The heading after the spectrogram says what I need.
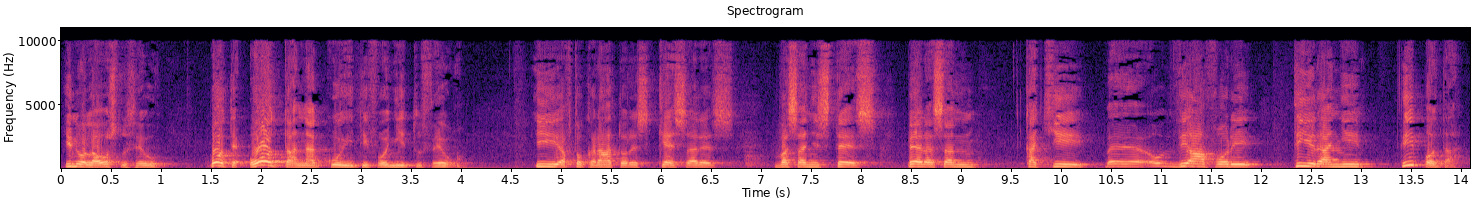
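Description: A man with a fairly high voice gives a sermon. He reads scripture in a measured, chanting way, then preaches to his congregation as beloved brothers, often rising into emphatic bursts. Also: darkish tone. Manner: addresses listeners as beloved brothers. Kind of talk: sermon with psalm reading.

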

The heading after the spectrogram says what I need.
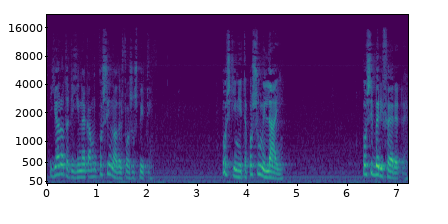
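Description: A man who is a church elder preaching a sermon, earnestly addressing his brothers and sisters, swinging from loud emphatic phrases to soft low asides. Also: animated, pauses often. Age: adult with wife and children. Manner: earnest, often calls the listeners brothers and sisters.

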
